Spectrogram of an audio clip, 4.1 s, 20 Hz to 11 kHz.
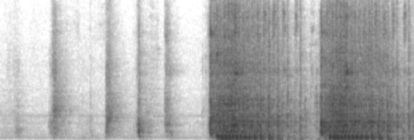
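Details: Stihl 041 AV chainsaw, cleaned with carb diaphragm serviced, first start attempt on full choke: several pull-cord strokes, then two rough bursts of high revving that quickly sag and die; fires but won't stay running.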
